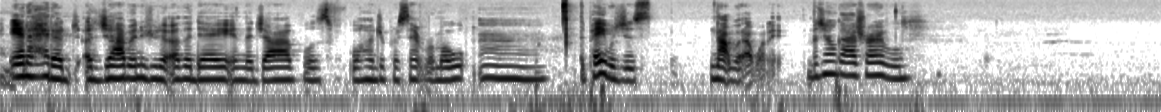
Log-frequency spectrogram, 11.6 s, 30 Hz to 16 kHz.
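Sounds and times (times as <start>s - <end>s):
speech: 0.1s - 9.2s
cat meowing: 10.4s - 10.9s.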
